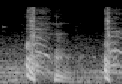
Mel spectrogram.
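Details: Adult man coughing right after finishing a hard city run: two short, harsh, throaty cough bursts, a cough after exertion.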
